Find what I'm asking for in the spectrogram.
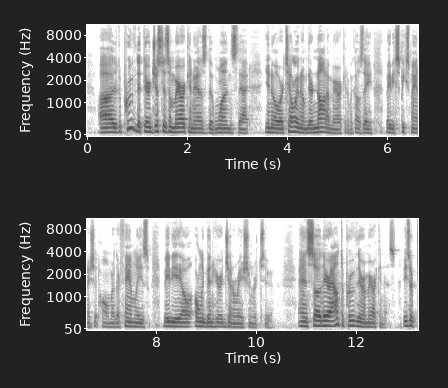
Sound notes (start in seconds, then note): none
